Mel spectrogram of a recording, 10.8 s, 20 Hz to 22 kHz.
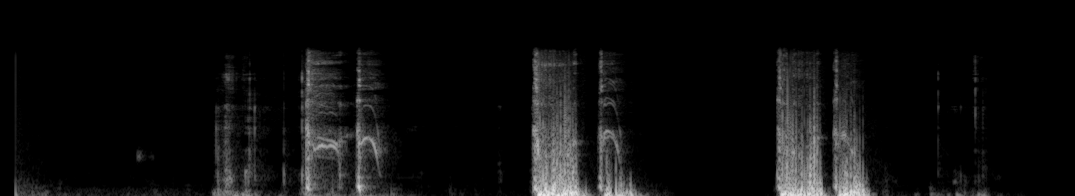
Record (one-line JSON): {"three_cough_length": "10.8 s", "three_cough_amplitude": 32768, "three_cough_signal_mean_std_ratio": 0.33, "survey_phase": "beta (2021-08-13 to 2022-03-07)", "age": "45-64", "gender": "Male", "wearing_mask": "No", "symptom_cough_any": true, "symptom_runny_or_blocked_nose": true, "symptom_onset": "12 days", "smoker_status": "Never smoked", "respiratory_condition_asthma": false, "respiratory_condition_other": false, "recruitment_source": "REACT", "submission_delay": "0 days", "covid_test_result": "Negative", "covid_test_method": "RT-qPCR"}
